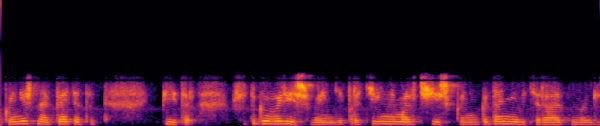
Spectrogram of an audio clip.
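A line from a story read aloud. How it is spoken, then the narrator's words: Sighing. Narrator (Russian): вздохнула Венди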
